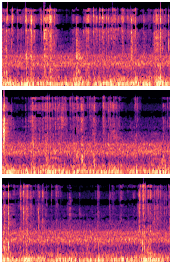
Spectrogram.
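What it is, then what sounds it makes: Bar soap being carved. A small knife carves flakes off a solid pink soap bar with a scored surface, making a steady run of dense, crackly scraping and cutting sounds. The texture holds a low rumble underneath with bright, high crisp snaps layered on top, at a fairly even level throughout.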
